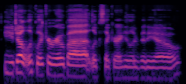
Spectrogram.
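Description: A woman's voice: fairly low pitch, brisk, a little mellow, no room sound, studio quality. A young woman co-hosting a book livestream, chatting casually and reacting to viewers as she goes. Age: young adult. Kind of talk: casual chat, reacting to live comments. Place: small book-lined room at home, on a video call.

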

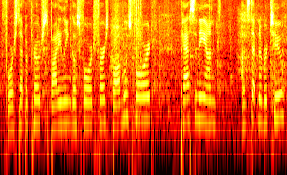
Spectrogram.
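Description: High-voiced male analyst over noisy background. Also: flat delivery, moderate pace. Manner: technical, explanatory, breaks down each shot. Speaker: color commentator. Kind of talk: analytical sports commentary.

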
